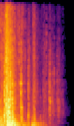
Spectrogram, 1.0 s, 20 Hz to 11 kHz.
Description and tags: Table Smash 1
Crack, Destruction, Smash, Table, Wood, Wooden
